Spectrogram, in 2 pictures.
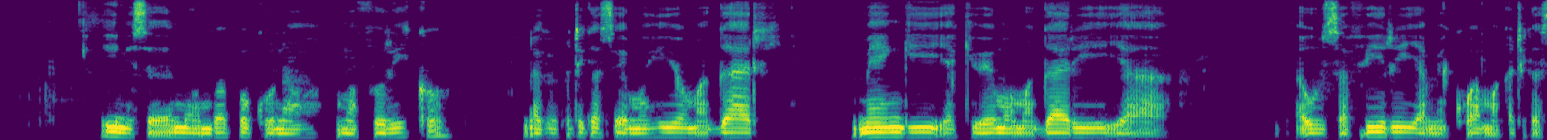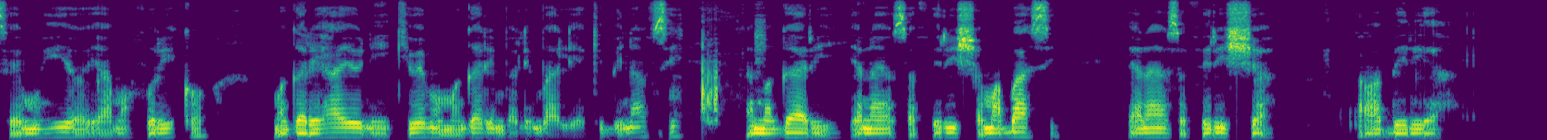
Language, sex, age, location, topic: Swahili, male, 25-35, Kisii, health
